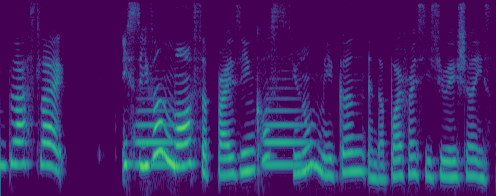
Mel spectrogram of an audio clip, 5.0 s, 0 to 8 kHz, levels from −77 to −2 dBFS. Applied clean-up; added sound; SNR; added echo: neural mask model RNNoise.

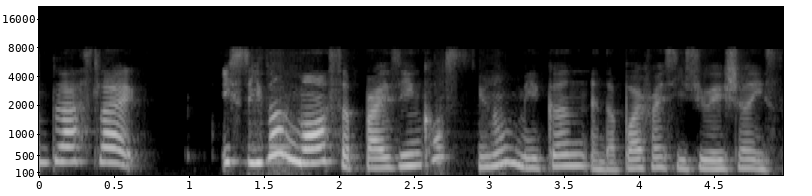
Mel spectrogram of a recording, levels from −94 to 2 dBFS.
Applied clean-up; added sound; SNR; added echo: neural separator model SepFormer DNS4.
